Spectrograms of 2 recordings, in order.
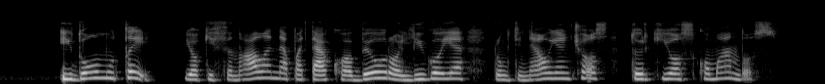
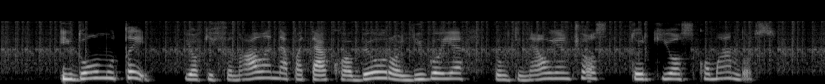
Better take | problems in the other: first | background sound (Camera); 19 dB below the speech

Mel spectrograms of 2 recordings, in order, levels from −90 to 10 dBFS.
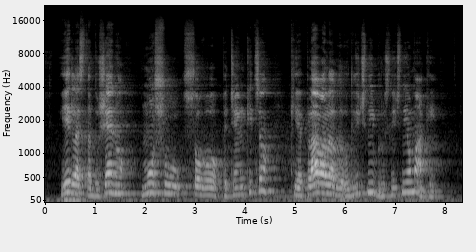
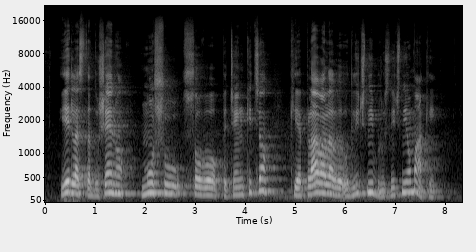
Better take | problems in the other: second | room echo; dies away in 0.2 s

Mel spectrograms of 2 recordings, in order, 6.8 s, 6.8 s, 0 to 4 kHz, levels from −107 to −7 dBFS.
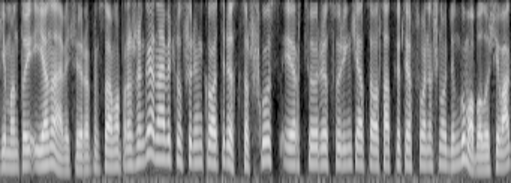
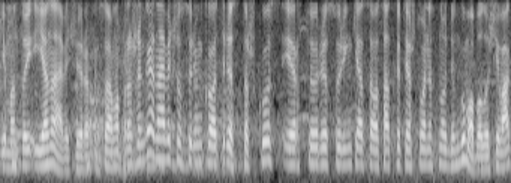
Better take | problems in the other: second | noise reduction (neural separator model SepFormer WHAM!)

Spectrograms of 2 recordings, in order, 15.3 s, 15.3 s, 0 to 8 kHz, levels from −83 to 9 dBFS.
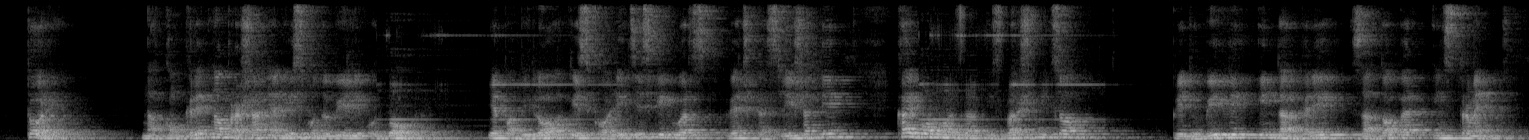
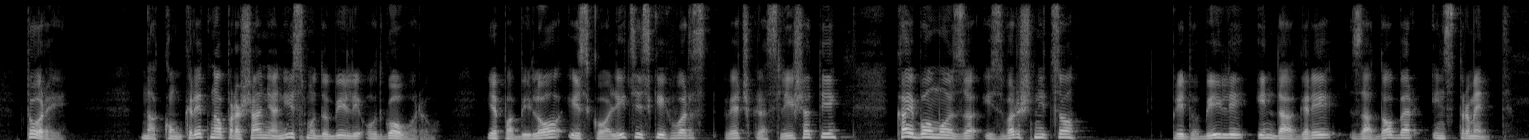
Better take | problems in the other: second | noise reduction (neural separator model SepFormer DNS4)

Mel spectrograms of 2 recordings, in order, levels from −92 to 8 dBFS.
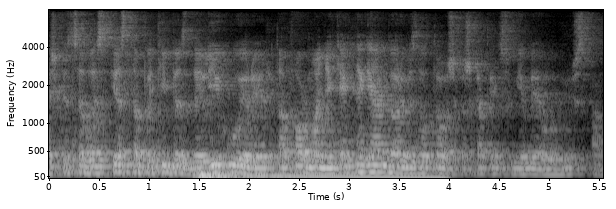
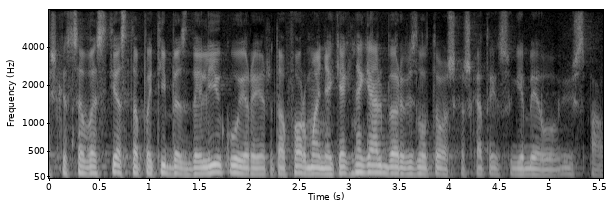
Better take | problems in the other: second | background sound (Explosion); 3 dB below the speech // room echo; dies away in 0.9 s

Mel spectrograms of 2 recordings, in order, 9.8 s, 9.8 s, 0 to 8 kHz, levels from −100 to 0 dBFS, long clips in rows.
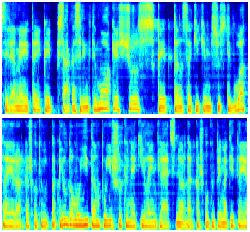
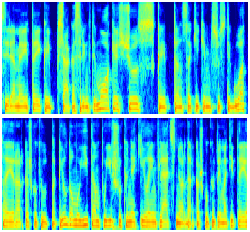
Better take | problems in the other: second | noise reduction (neural mask model DeepFilterNet 3)

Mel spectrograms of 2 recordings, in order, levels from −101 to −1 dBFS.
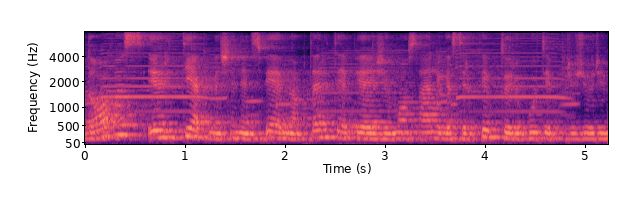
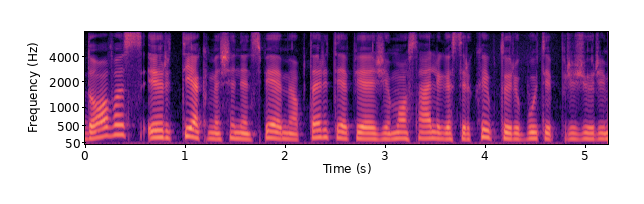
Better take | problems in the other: second | background sound (Harmonica); 14 dB below the speech // room echo; dies away in 0.9 s

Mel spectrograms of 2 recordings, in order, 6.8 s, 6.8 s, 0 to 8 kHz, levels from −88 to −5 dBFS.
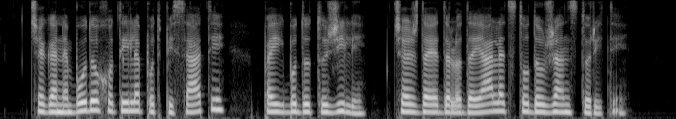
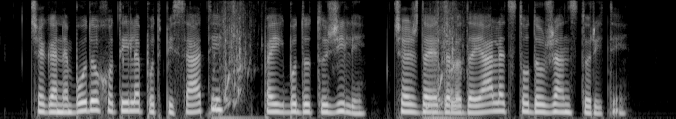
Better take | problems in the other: first | background sound (Gurgling); 14 dB below the speech

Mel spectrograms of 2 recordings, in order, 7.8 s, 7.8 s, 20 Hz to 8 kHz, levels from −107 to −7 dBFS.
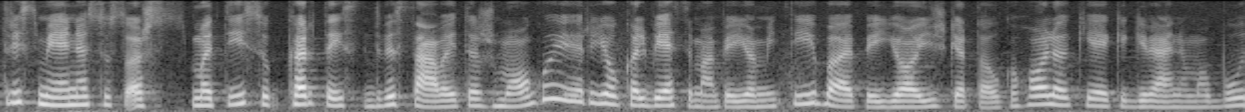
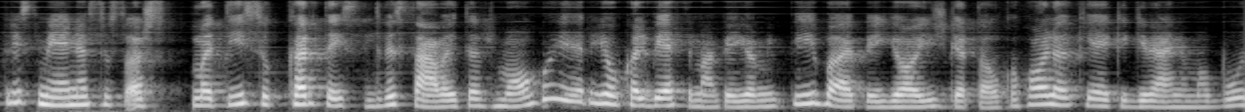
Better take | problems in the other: first | noise reduction (neural mask model DeepFilterNet 3)

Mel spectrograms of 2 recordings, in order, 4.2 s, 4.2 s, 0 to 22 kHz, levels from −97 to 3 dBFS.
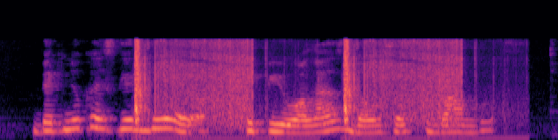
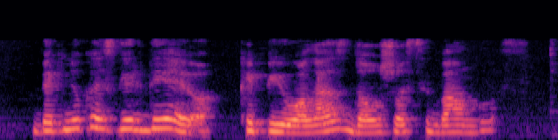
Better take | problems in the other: second | background sound (Fire); as loud as the speech

